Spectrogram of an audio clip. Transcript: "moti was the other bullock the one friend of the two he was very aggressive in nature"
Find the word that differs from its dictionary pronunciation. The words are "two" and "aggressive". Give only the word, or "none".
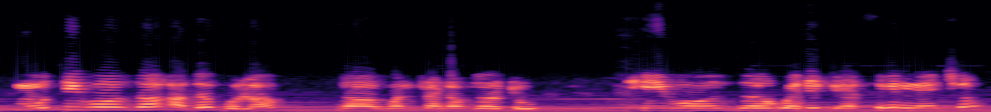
aggressive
